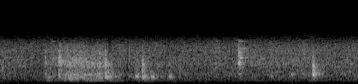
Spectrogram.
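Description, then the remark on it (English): A desk drawer slides open with a muffled wooden scrape, followed by a few sharp knocks and clicks spaced out over several seconds. Moderately loud, no one speaking. “That desk drawer seems to fascinate you.”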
